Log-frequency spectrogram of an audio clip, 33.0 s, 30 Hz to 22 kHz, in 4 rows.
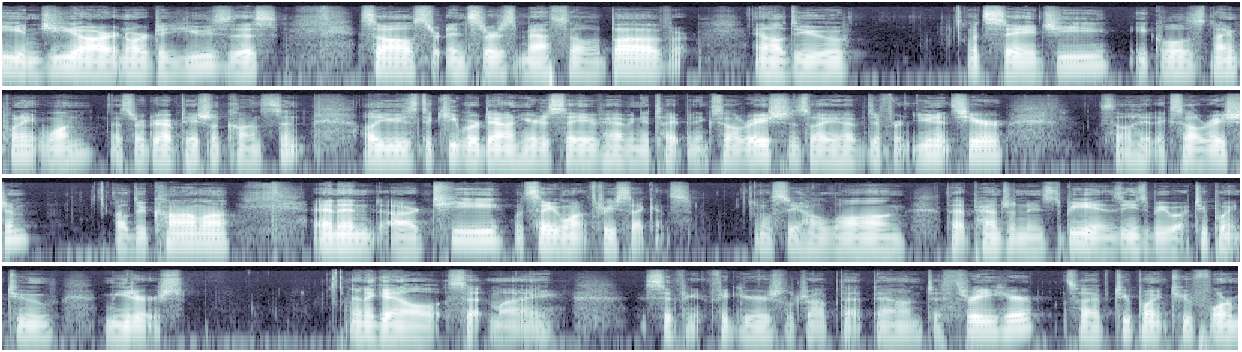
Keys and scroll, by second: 7.0-10.1 typing, 17.7 ,, 17.8 space, 19.5-23.4 typing, 30.1 3.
